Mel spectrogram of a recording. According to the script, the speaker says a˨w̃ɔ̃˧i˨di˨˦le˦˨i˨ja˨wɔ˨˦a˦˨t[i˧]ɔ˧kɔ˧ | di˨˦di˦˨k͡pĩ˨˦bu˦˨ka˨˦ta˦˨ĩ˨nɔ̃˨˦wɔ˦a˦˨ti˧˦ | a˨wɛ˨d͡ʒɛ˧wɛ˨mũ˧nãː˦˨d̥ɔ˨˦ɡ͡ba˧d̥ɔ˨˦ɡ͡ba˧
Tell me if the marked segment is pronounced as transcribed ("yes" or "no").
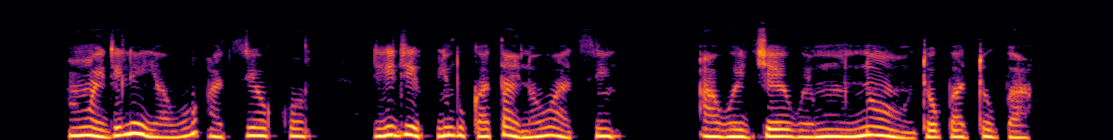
yes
